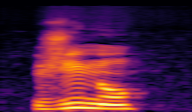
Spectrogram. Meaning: twin
- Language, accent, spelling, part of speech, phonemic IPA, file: French, France, jumeau, noun, /ʒy.mo/, LL-Q150 (fra)-jumeau.wav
